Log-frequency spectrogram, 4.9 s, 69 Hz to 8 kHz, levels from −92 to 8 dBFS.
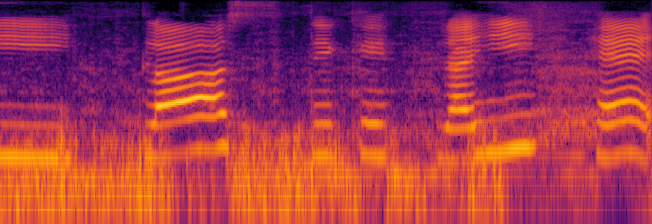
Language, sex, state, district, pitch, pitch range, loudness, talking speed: Hindi, male, Madhya Pradesh, Katni, 295 Hz, 265-325 Hz, -15 LUFS, 60 wpm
